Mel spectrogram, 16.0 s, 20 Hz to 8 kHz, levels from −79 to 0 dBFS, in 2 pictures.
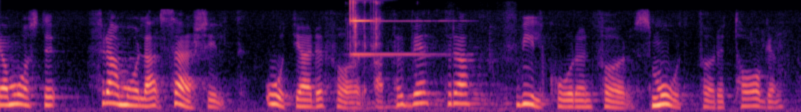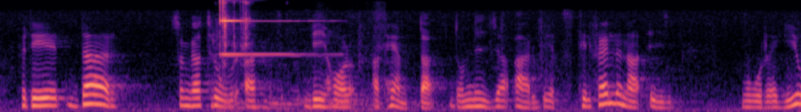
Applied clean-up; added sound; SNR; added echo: none; Bicycle bell; 8 dB; none.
